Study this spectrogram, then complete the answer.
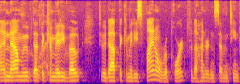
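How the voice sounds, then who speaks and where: A man rattles along at a very fast pace with fairly even intonation. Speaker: committee chair. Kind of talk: formal procedural meeting. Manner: formal.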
